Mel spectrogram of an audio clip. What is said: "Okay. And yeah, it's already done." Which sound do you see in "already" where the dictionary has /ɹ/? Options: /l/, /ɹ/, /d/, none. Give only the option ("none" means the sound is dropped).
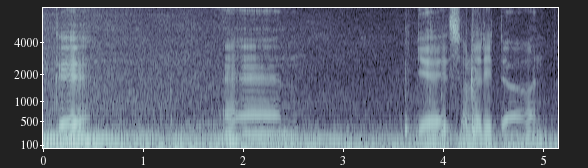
/l/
